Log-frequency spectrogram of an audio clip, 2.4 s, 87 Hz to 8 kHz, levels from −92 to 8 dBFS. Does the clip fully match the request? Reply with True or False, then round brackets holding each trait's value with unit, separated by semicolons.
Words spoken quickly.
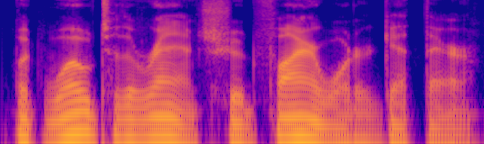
True (250 wpm)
